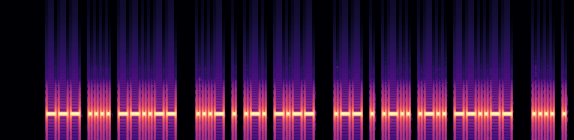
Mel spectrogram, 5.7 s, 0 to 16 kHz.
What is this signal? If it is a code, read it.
Morse code, heard as a keyed tone, about 40 wpm, 700 Hz. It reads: OH, VERY WELL, HE
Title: Sentences from Top 500 Words 40wpm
